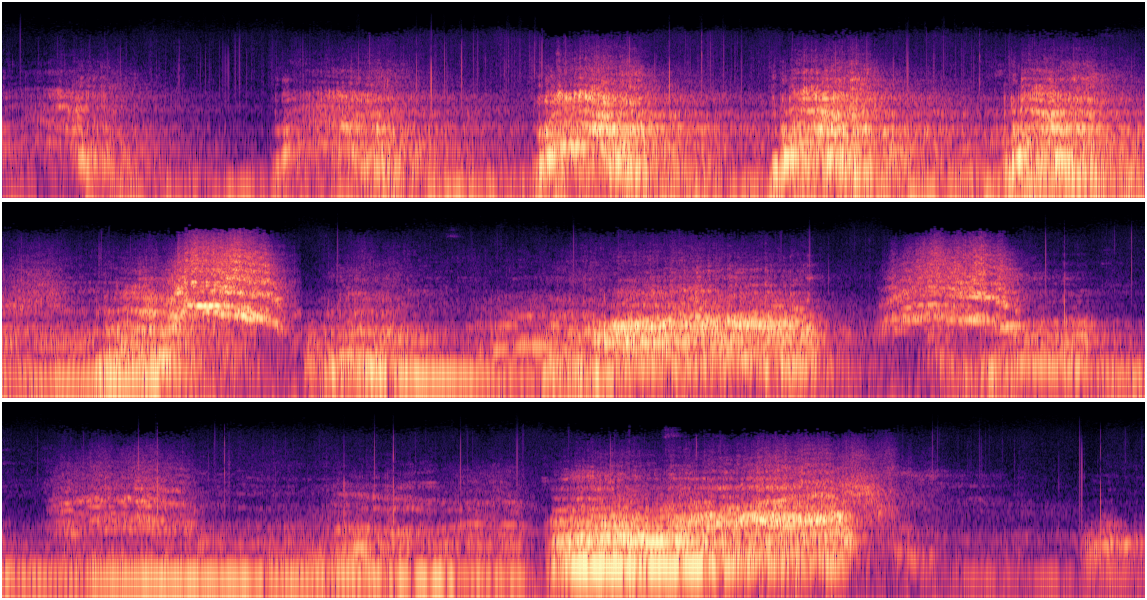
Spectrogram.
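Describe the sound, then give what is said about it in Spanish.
An elephant bellows in fright at the smell of a tiger, letting out a long series of loud, harsh roaring calls one after another, with a couple of shrill, trumpet-like blasts among them. “Del olor del tigre no más, brama con espanto el elefante.”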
